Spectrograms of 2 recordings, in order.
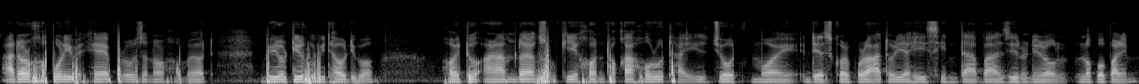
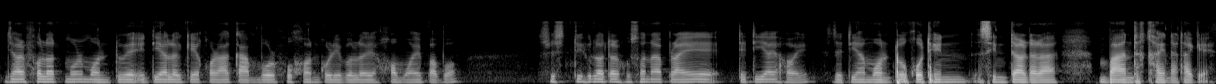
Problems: background sounds at intervals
